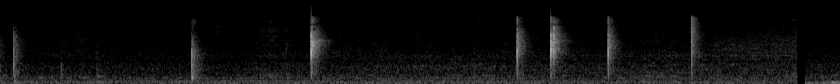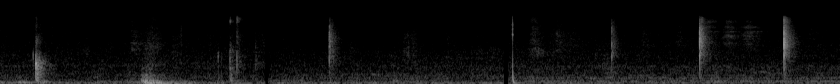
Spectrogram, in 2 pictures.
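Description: Sharp, brief popping clicks at irregular intervals, typical of knuckles or other joints being cracked.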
